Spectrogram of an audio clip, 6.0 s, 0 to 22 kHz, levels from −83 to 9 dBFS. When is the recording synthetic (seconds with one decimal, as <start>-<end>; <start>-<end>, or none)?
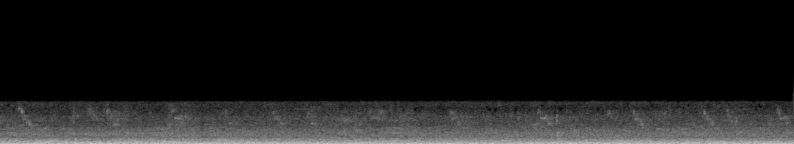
0.4-1.0; 2.5-3.1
